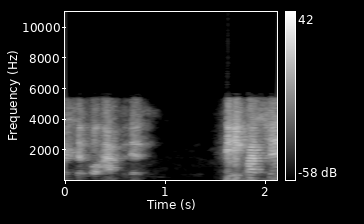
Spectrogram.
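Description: A man's voice speaking in short phrases, with a gap of well under a second in the middle.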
